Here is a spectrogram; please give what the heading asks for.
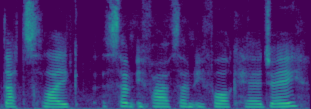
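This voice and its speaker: Filming herself on a phone at arm's length, a twenty-year-old fitness vlogger chats casually as she climbs a hill, a bit breathless and full of fillers and laughs. Her voice is a little high, level in tone, at a moderate pace.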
